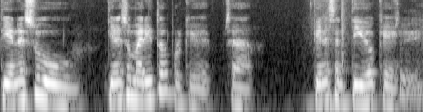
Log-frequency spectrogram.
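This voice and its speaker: A man speaks with a Venezuelan accent at a high pitch, his pitch varying in an ordinary way. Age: 20s. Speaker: podcast host. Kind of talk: casual chat.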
